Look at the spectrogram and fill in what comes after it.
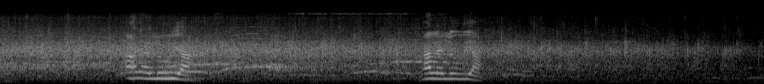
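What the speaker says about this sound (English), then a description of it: "Somebody ought to clap unto the Lord." A church congregation applauds steadily throughout while a preacher's voice calls out twice over the clapping.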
